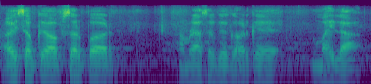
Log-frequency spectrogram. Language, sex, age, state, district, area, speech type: Maithili, male, 45-60, Bihar, Muzaffarpur, urban, spontaneous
